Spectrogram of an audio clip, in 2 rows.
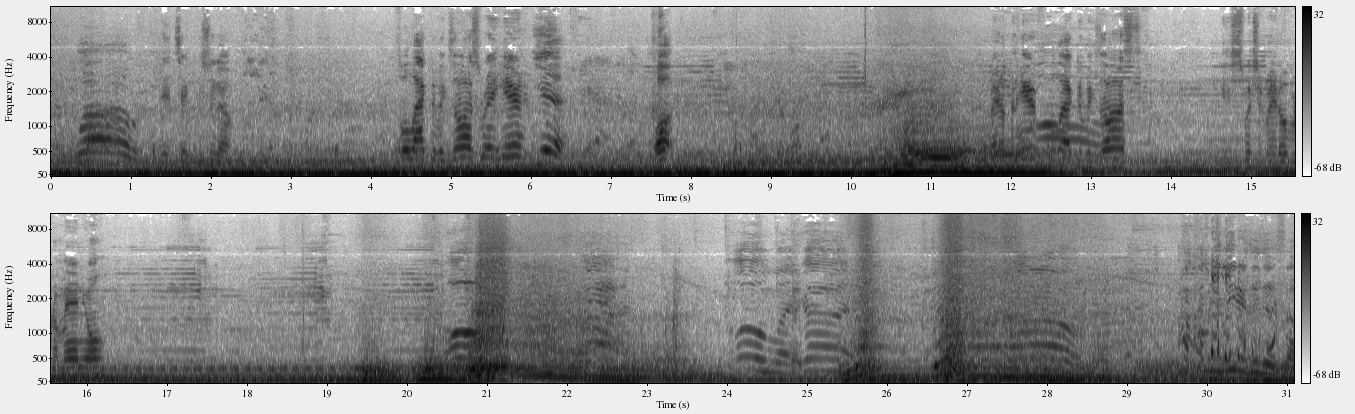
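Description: Supercharged Ford F-150 pickup with active exhaust idling with a loud, steady low rumble, revved once about ten seconds in. After that the engine sound falls much quieter.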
